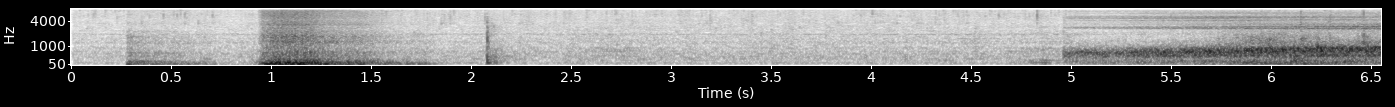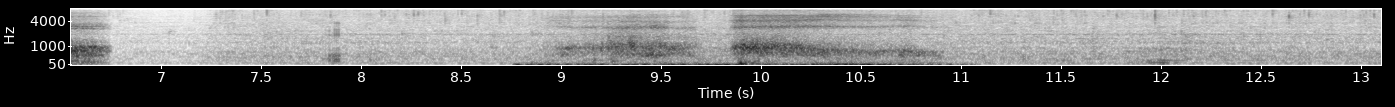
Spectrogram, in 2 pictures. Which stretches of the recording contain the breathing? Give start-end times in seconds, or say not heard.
0.2-1.8, 5.0-6.8, 8.8-11.1.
